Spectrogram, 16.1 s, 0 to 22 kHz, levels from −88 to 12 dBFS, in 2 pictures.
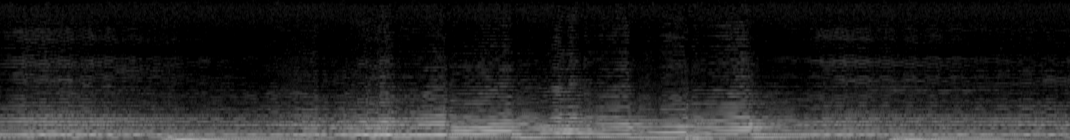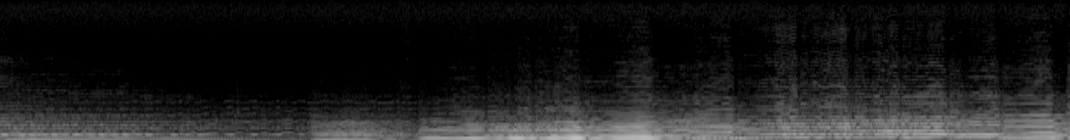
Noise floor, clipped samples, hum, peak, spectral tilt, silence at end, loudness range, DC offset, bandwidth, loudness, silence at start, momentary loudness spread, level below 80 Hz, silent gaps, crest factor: -52 dBFS; under 0.1%; none; -10 dBFS; -4.5 dB/octave; 0 s; 14 LU; under 0.1%; 12.5 kHz; -29 LUFS; 0 s; 16 LU; -58 dBFS; none; 20 dB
